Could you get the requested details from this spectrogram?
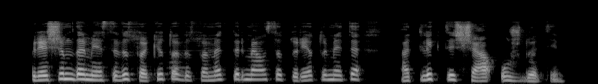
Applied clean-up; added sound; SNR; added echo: neural mask model DeepFilterNet 3.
